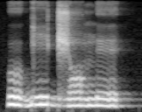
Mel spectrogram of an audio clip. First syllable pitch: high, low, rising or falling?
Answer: falling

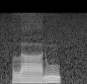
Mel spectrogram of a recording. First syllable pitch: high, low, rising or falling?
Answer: low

